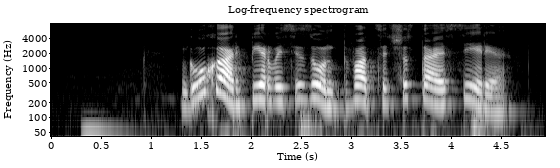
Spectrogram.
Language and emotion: Russian, positive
